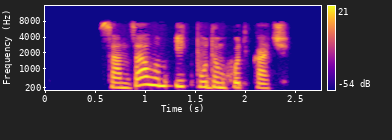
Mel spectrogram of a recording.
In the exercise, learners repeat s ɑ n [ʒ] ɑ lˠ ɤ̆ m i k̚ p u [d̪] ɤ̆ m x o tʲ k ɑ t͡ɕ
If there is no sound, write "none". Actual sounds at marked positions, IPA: z, d̪

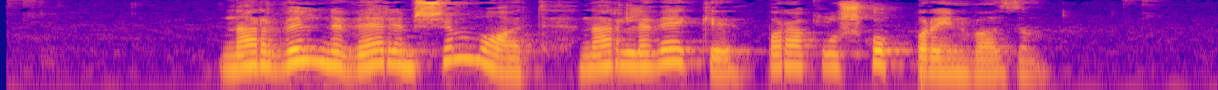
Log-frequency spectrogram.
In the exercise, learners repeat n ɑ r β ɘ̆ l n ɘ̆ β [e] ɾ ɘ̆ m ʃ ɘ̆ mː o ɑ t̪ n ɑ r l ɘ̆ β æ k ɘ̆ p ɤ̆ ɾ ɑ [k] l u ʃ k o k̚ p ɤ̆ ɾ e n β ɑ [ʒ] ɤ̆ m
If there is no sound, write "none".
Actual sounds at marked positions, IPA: æ, k, z

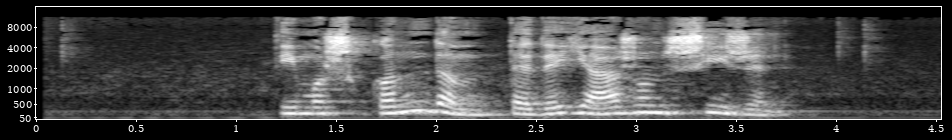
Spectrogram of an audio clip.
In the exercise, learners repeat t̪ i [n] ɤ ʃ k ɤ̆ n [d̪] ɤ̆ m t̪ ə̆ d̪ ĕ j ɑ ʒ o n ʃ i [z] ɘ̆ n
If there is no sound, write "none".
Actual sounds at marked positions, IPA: m, d̪, ʒ

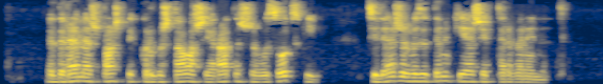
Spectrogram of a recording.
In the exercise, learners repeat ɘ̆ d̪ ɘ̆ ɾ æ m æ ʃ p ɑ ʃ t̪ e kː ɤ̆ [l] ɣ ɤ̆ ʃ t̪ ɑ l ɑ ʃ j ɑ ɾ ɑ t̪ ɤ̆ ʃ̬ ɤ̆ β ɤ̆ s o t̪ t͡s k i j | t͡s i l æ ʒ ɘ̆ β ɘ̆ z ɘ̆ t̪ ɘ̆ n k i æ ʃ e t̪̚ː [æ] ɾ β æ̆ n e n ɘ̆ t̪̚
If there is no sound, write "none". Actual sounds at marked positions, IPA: r, æ

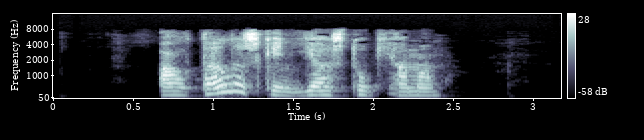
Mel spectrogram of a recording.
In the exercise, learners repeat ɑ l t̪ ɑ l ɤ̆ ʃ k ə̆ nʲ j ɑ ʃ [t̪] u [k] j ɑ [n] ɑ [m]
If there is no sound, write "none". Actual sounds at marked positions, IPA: t̪, k, m, m

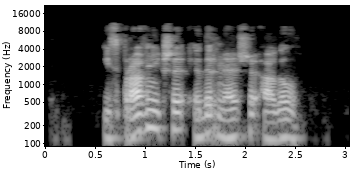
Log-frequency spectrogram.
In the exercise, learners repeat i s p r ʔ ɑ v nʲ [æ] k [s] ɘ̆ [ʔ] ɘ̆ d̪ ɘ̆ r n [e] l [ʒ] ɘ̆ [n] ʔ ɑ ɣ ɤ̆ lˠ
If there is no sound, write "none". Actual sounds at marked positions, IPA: i, ʃ, ʔ, æ, ʃ, none

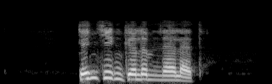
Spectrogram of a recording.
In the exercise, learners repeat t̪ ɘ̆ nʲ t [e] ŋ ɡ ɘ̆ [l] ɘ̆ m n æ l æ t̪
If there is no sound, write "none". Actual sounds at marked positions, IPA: e, l

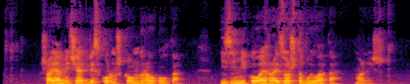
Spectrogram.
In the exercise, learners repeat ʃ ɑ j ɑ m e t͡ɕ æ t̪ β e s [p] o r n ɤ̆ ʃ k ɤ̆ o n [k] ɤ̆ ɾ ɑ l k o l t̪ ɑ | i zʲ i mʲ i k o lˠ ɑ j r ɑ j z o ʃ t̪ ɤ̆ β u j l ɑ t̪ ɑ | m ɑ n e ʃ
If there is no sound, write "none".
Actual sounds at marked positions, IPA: k, ɡ

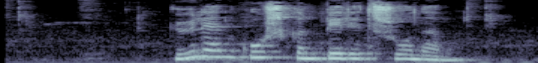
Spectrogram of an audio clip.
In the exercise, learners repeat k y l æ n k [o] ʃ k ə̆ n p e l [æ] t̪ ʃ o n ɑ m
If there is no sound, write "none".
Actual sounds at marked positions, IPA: u, e

